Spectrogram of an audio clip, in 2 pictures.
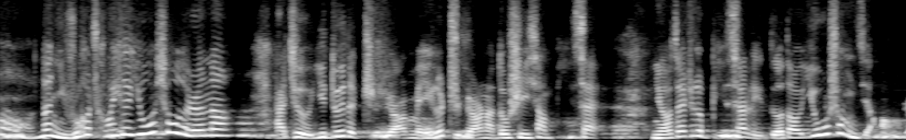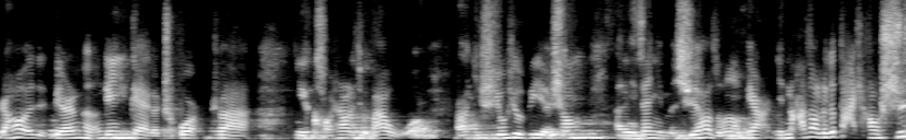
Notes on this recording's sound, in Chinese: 剪辑师已经尽量修复音质了！话筒有一点回声。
